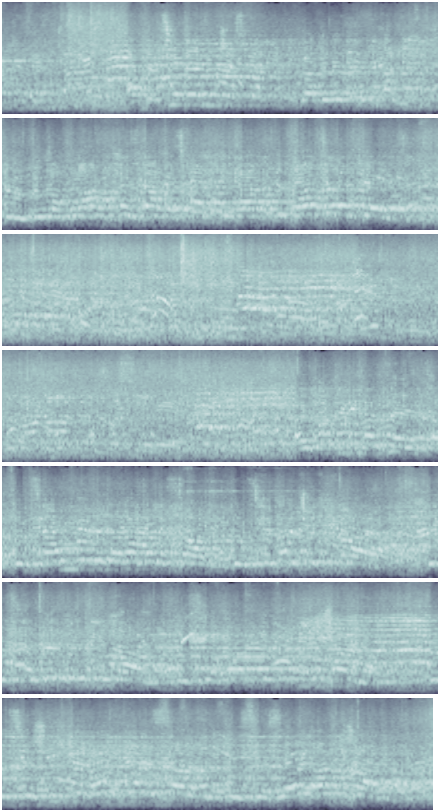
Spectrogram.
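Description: Many voices at once in an indoor swimming-pool hall, with spectators talking and calling out over each other in a steady babble throughout a swimming race.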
